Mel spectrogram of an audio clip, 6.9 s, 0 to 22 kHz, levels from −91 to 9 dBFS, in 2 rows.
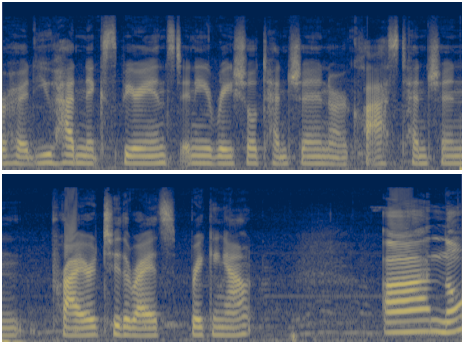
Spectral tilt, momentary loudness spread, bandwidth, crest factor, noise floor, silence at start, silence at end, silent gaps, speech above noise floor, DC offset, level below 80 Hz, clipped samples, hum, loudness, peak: -3.5 dB/octave; 12 LU; 15.5 kHz; 18 dB; -41 dBFS; 0 s; 0 s; none; 21 dB; under 0.1%; -44 dBFS; under 0.1%; none; -20 LUFS; -2 dBFS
